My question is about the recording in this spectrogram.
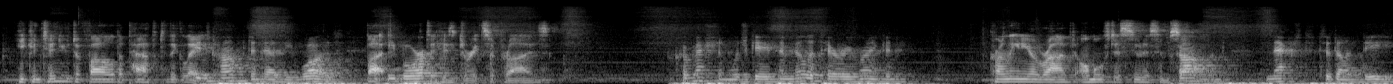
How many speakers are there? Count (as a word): two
